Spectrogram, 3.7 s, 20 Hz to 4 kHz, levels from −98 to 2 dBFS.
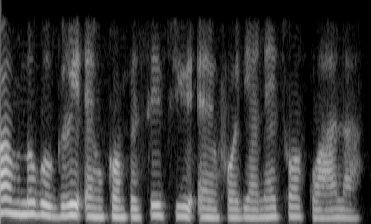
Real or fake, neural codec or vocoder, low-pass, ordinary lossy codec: fake; codec, 24 kHz, 6 kbps, HILCodec; 3.6 kHz; none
